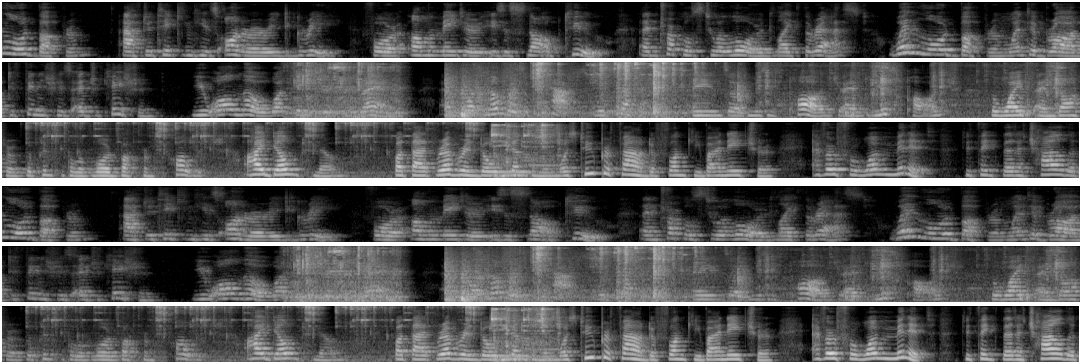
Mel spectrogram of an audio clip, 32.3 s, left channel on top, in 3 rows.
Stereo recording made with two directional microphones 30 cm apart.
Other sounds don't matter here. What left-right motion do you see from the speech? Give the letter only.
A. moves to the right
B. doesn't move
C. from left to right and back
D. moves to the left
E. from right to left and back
A.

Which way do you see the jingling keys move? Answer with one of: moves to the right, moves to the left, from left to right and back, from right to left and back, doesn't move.
from right to left and back.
